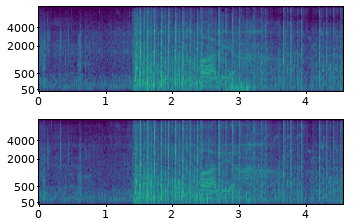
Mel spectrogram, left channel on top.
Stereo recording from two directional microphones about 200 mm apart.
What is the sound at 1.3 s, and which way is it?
Bird, 15° right (ahead or behind).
